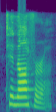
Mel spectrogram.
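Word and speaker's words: Ctenophora: a r i a you will notice that they each began with a silent letter c why you'll have to ask the ancient greeks charles moya tell us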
